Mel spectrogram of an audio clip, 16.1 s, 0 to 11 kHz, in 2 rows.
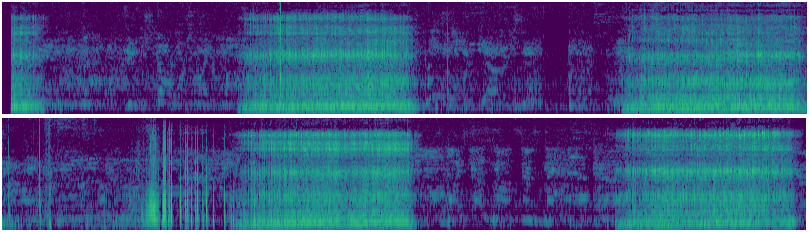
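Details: Man (a father) caught snoring while asleep; he insists he does not snore. Loud, rough snores about every four seconds, roughly 15 a minute, with quiet breathing between: ordinary heavy snoring.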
